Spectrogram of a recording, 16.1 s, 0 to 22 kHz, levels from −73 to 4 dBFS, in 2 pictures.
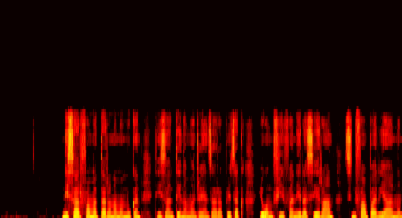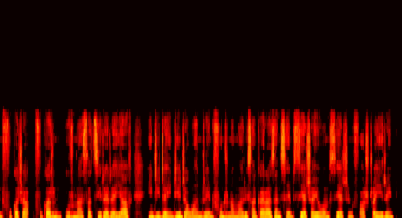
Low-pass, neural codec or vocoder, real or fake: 10.8 kHz; none; real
